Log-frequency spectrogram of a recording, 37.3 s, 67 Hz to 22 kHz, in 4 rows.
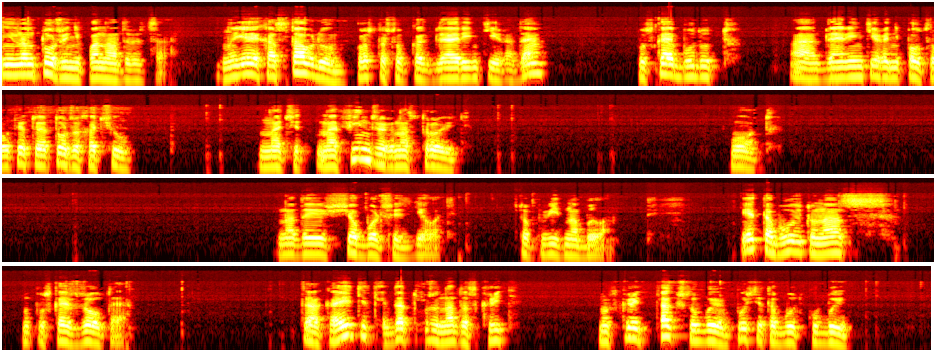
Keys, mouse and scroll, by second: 6.6-7.7 drag, 11.3-14.5 drag, 15.3 click, 19.3-22.4 drag, 23.4 middle click, 25.9 click, 27.0 click, 28.6 click, 29.3 middle click, 30.7 click, 31.8 shift+click, 35.1-36.8 drag.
